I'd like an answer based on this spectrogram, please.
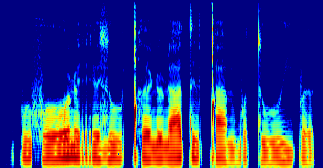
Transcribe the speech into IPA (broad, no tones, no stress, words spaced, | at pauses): pufoːɳʏ rʏzuːǃʰə ɳʏ ɳatɨǃambo tuːjpə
